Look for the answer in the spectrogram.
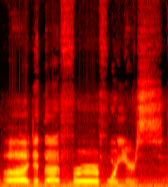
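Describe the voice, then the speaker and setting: A man from California whose first language is Spanish, telling his life story in a relaxed, casual chat and laughing often. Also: high-pitched, slow, slight background noise.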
